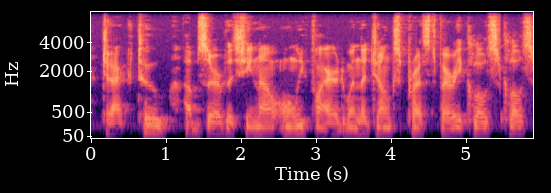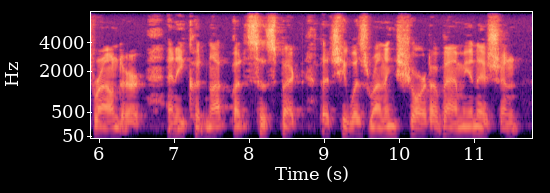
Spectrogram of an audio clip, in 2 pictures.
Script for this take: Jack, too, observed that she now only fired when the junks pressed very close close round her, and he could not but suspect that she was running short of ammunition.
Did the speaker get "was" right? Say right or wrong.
right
